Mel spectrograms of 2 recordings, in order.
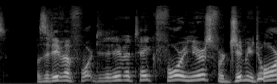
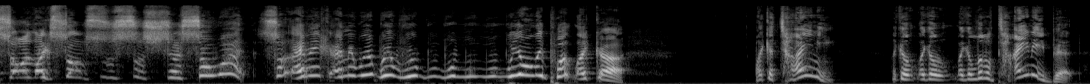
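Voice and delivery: much higher stammering falsetto; a squirming official dodging blame; mock Fauci; 14 semitones higher than usual. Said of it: "he goes".

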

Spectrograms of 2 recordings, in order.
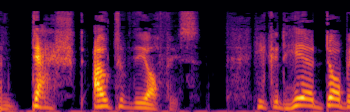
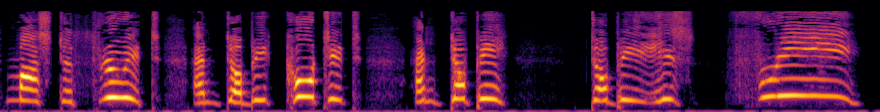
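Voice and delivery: joyful elf shout; 8 dB louder than usual. Acted. Dobby realizes he is free.

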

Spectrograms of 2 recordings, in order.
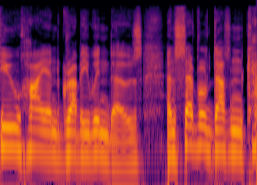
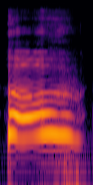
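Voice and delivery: feeble dismay; 11 semitones higher than usual. A narrator's reading. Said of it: "murmured the weak of heart damply".

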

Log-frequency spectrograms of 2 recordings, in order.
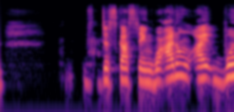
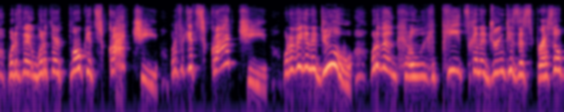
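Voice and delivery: rising panic; 6 semitones higher than usual. Retold or imitated. To the podcast hosts about the empty glasses, climbing mock panic.

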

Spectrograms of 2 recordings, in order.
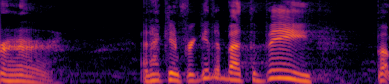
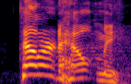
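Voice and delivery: demanding Martha; 3 semitones higher, 9 dB louder than usual. Retold or imitated. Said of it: "She says".

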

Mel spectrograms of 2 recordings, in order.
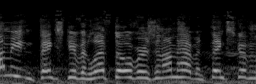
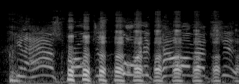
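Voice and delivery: excited; 5 semitones higher, 5 dB louder than usual. Real, not acted. Excited retelling, far higher.

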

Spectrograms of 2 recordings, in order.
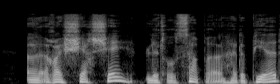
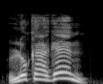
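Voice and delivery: put-on high, raised French-accented cry; triumphant command; 14 semitones higher, 5 dB louder, slower than usual. Detective orders the watchers to look, commanding. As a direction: call it out as a dramatic reveal.

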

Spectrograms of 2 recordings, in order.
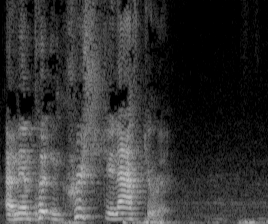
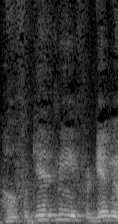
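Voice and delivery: tossed off low and much softer; flippant; 6 semitones lower, 9 dB quieter, faster than usual. Retold or imitated. Preacher mocking cheap repentance, flippant mumble. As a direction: mumble it carelessly, like it means nothing. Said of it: "We're not flippant about it".

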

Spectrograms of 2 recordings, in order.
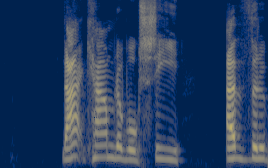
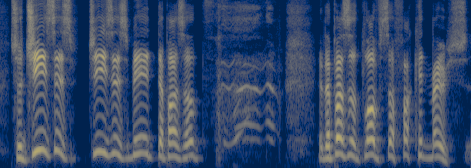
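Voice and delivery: mock RE teacher; 4 semitones higher than usual. Mocking the RE lesson for the camera, higher pious teacher voice. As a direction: ham up a preachy RE teacher. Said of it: "talk to you in R E".

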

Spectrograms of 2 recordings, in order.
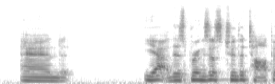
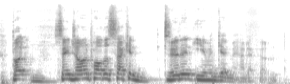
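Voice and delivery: ordinary talk, nothing marked

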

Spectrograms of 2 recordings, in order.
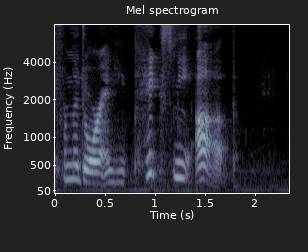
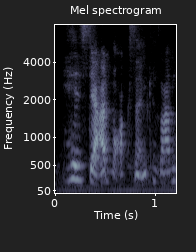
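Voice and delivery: ordinary delivery

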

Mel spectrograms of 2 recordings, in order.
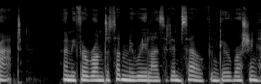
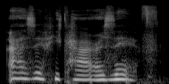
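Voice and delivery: slightly slurring; slower than usual. A narrator's reading. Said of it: "slurring her words slightly".

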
